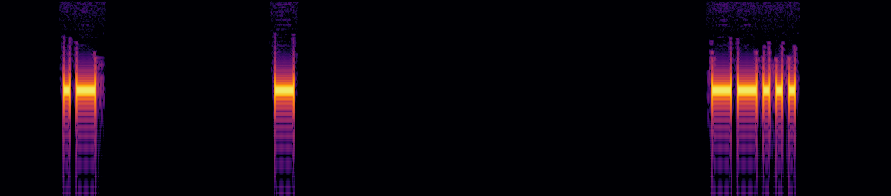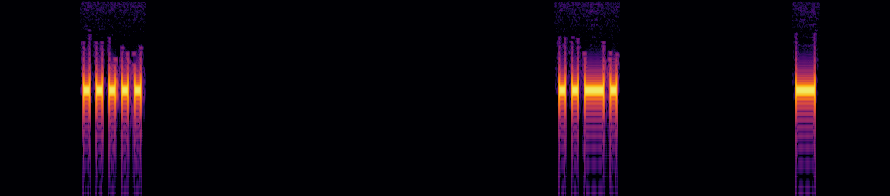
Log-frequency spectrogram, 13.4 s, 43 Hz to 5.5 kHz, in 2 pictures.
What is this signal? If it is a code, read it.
Morse code, heard as a keyed tone, about 25 wpm, spaced as for 6 wpm, 590 Hz. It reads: AT 75 FT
